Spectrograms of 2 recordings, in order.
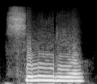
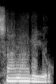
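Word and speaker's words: scenario: মানে হচ্ছে বলির পাঠা সিনারিও নাকি সানারিও সানারিও উচ্চারণটা সানারিও এর অর্থ হচ্ছে দৃশ্য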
